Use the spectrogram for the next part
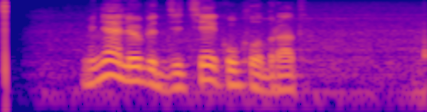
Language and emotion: Russian, neutral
